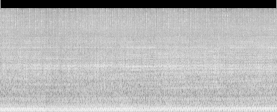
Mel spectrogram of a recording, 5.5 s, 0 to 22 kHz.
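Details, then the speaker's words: LS V8-swapped Humvee (diesel replaced) on its first drive: loud, even V8 with a strong steady low drone and open intake roar, no misfire or knock; runs great, healthy engine. "Wow yeah man way way better way way worth it runs great oh man"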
